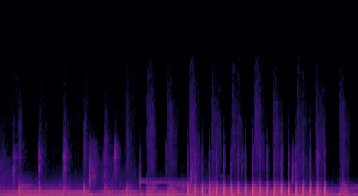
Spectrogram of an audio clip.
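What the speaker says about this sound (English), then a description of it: "he's shooting at the glider" In the snowy battle royale game Ring of Elysium, an enemy fires at a glider: a rapid, regular burst of gunshots that starts midway, layered over a sustained game tone and distant effects.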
